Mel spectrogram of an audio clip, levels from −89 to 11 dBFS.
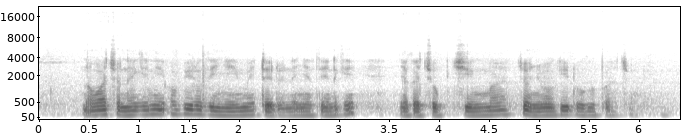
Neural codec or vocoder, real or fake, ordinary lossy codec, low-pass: none; real; none; 19.8 kHz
